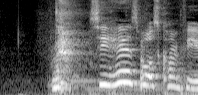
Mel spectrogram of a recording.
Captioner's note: laughing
